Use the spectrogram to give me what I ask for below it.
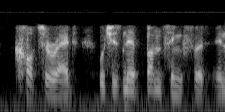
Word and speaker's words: Cottered: It was 4:15 this morning over the village of, I think it's pronounced Cottered, which is near Buntingford in Hertfordshire.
